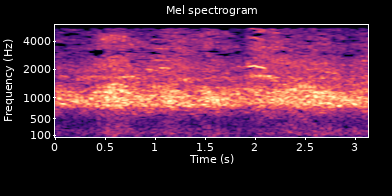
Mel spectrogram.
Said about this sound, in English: At this time of year, Bosque del Apache National Wildlife Refuge in south-central New Mexico is a birder's paradise. Many rise early to witness the magnificent spectacle of the sunrise flyout of some 14,000 sandhill cranes.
